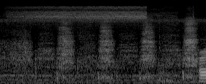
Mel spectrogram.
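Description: Bee smoker's bellows being squeezed, puffing air in about four short puffs, roughly two a second.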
